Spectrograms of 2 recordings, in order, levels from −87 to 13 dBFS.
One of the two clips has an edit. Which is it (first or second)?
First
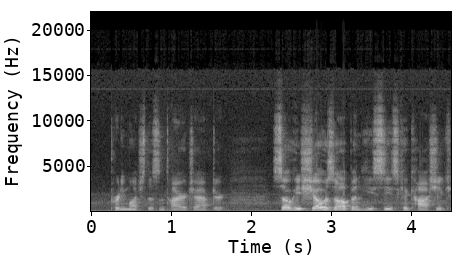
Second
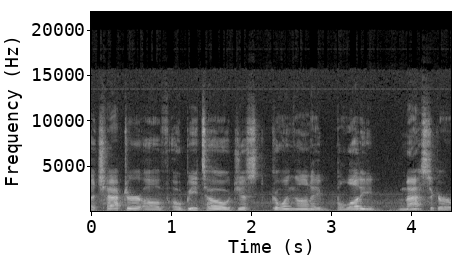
first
